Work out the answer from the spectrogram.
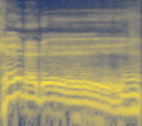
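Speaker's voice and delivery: loud shout projected from far back. Retelling how catering staff greeted him: imitating people yelling. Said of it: "People in catering yelling".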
